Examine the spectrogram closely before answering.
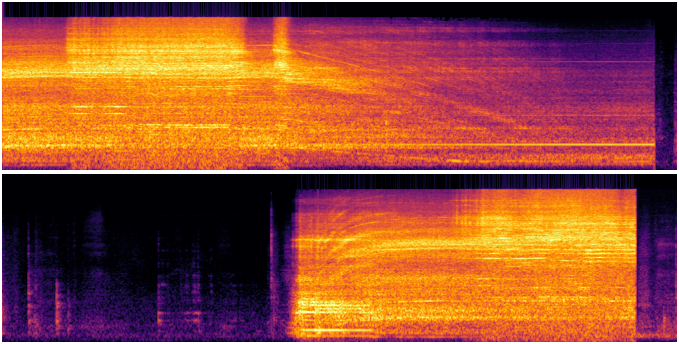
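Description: A mitre saw blade cuts through wood with a loud high whine.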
